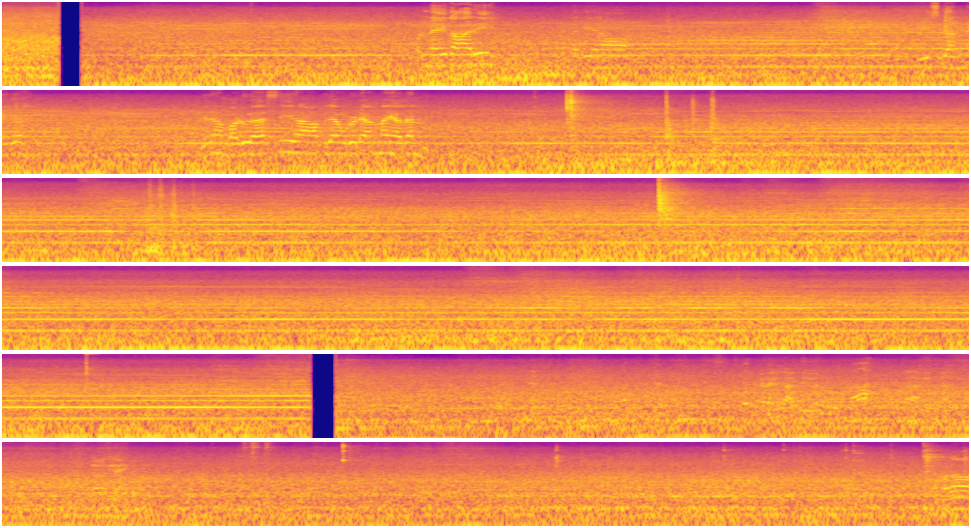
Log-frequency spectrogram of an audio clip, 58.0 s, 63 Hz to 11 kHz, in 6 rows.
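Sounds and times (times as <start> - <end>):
engine-room machinery drone: 0.0 - 58.0.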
